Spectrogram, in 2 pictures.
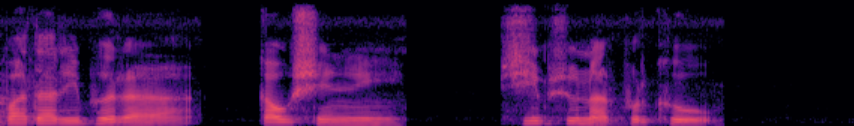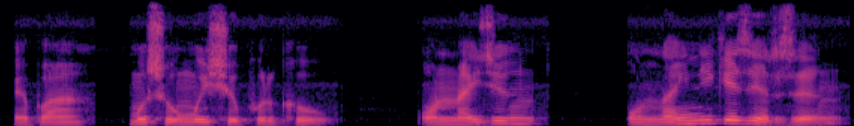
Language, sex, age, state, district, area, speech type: Bodo, female, 45-60, Assam, Kokrajhar, rural, spontaneous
